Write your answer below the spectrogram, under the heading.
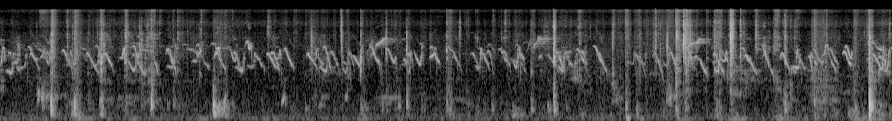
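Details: Many grey francolin chicks peeping at once, a continuous flurry of bright downslurred chirps, broken by frequent clicks and light thumps.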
